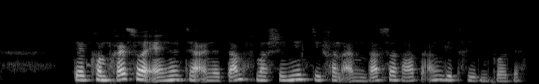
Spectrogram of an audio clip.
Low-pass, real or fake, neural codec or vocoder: 5.4 kHz; real; none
